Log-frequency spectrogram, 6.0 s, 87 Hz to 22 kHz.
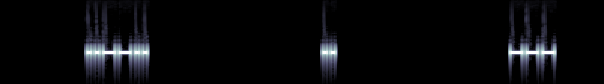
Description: Morse code, heard as a keyed tone, about 29 wpm, spaced as for 5 wpm, 700 Hz. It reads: ?IO
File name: Lesson 36e - BT - Three Characters 30wpm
